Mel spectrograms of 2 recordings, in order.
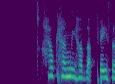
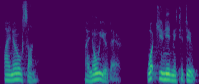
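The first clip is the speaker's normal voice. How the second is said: lower, calm voice of God; 7 semitones lower, 3 dB quieter than usual. Acted. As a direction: answer gently like a fatherly God. God's voice answering climber.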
